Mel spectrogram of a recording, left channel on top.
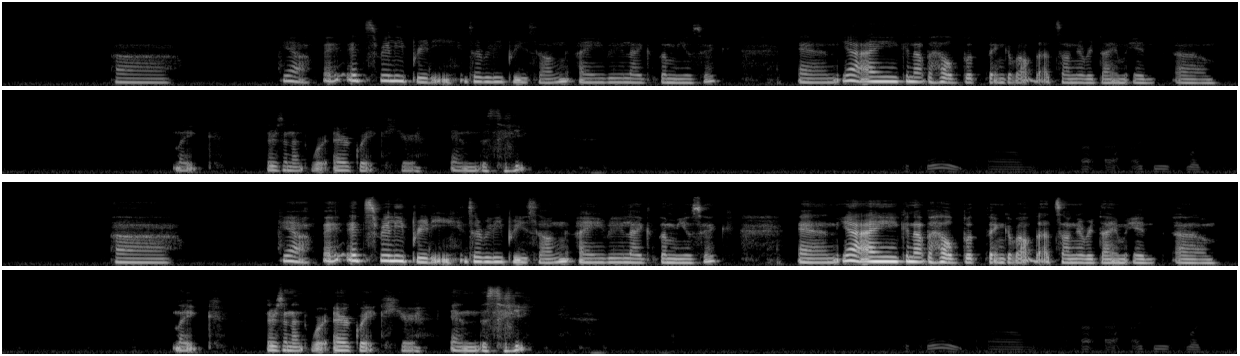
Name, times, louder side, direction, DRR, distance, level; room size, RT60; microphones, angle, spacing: voice 1, 1.1-1.7 2.8-12.2 14.1-14.5 15.0-16.6 16.8-17.7, right 7 dB, 80° right, 0.4 m, -23 dB
voice 2, 21.4-22.7 23.1-24.4, equal, 10° right, 3.7 m, -57 dB
head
